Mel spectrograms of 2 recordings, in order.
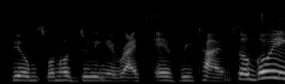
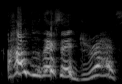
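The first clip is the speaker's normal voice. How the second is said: high, loud exasperated question; frustrated outburst; 9 semitones higher, 7 dB louder than usual. Real, not acted. Host stuck on the accent, loud frustrated outburst. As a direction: cry out, stuck on the word.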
